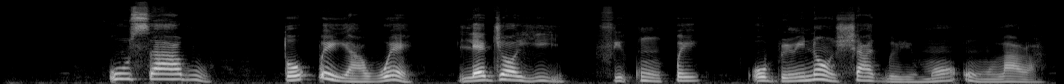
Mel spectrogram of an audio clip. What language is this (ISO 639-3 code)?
yor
